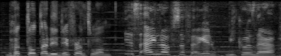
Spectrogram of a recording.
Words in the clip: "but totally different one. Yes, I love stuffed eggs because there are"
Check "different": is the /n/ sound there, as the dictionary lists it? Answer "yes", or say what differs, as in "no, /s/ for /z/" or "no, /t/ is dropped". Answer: yes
